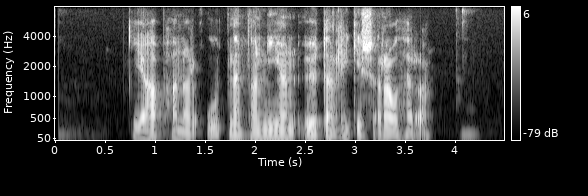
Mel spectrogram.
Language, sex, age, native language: Icelandic, male, 20-29, Icelandic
